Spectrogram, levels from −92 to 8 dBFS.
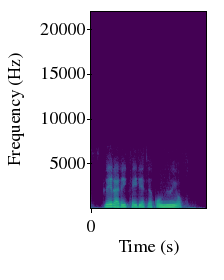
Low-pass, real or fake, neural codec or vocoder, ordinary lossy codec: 7.2 kHz; fake; codec, 16 kHz, about 1 kbps, DyCAST, with the encoder's durations; Opus, 32 kbps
